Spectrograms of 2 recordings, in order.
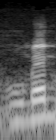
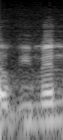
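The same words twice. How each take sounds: First: "वुमेन" starting with wu; rounded first vowel. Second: "वीमेन" starting with vee; ee first vowel. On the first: Teacher comparing two ways of saying women, wu sound. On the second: Teacher comparing two ways of saying women, vee sound. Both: Shown as a demonstration. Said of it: "हम वुमेन बोले या वीमेन बोले".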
